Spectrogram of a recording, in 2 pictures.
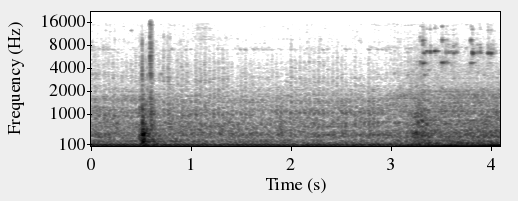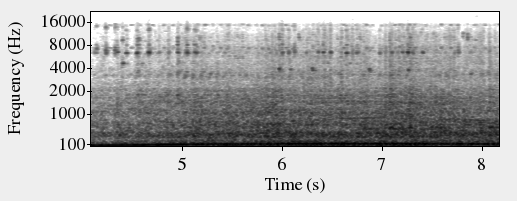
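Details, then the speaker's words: Old Craftsman (Briggs & Stratton) wood chipper found in a barn, borrowed battery fitted: sharp click, then slow labored churning about three turns a second that gradually picks up; slow cranking, owner suspects the starter. "the uh the starter doesn't want to work so whatever I got one of Barney's batteries in it but it uh just doesn't want to go it just barely goes"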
